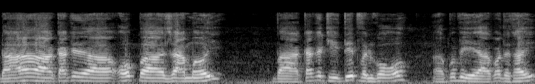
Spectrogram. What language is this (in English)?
Vietnamese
